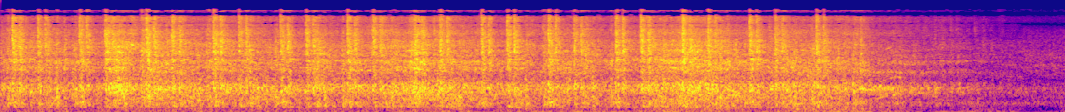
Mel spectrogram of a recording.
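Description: Coaches of an Indian Railways express passenger train rushing past at high speed: a loud rushing noise with a rapid, regular clatter of wheels over rail joints. It fades away near the end as the last coach goes by.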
